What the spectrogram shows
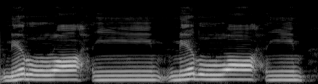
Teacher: ساکت ہو جائیں گے، اور را جو ہے یہ مشدد ہے، نون جو ہے ہم را کے ساتھ تشدید کر کے پڑھیں گے ، نررحیم نررحیم، اور یہاں را جو ہے اس کو ہم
